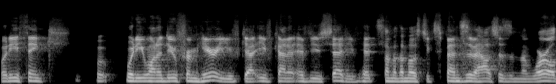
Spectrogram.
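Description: The tone is bright and sharp. The intonation is monotone and flat. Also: man. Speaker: podcast host. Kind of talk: casual interview.

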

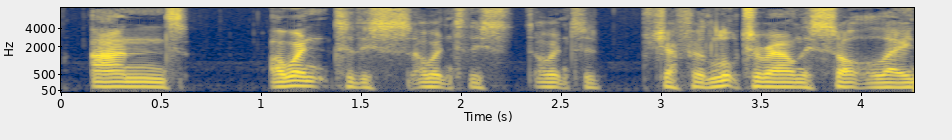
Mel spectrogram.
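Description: A man with a South Yorkshire accent, medium pitch and a very fast pace, flat monotone intonation, and a dry, close sound with no echo. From South Yorkshire (Conisbrough, mining town). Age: 50s. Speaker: film producer. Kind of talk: interview. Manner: halting, many restarts.

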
